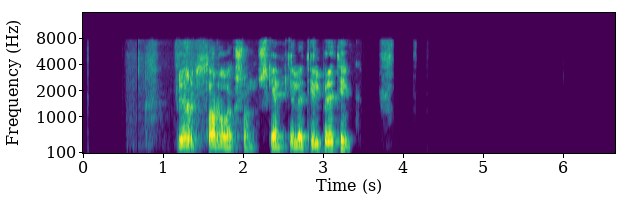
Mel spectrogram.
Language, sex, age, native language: Icelandic, male, 50-59, Icelandic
